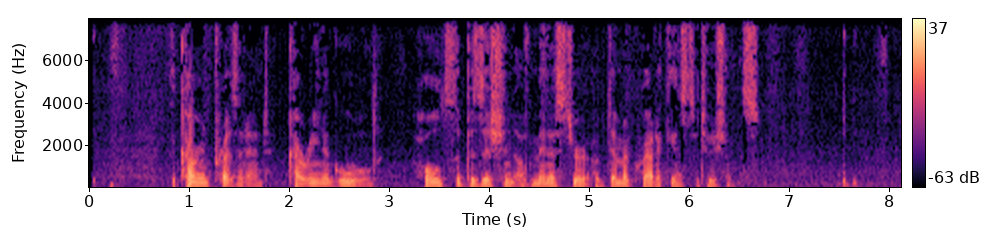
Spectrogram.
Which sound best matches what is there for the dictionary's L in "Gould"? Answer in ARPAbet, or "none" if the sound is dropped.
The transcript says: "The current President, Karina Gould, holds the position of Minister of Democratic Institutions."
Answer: L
